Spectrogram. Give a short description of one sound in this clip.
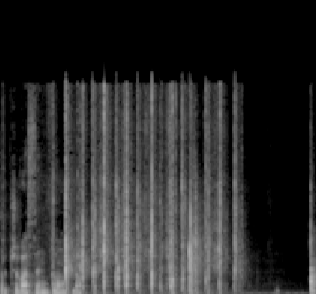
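Playing cards riffle and flick as a deck is shuffled.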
